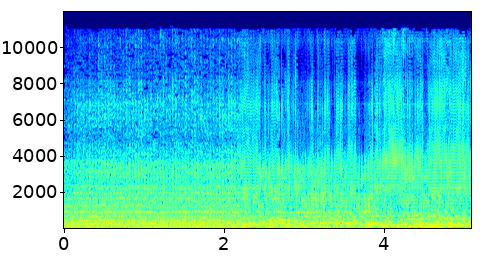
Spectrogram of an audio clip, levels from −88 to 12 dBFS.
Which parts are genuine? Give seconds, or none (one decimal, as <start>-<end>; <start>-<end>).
0.0-2.2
